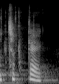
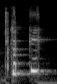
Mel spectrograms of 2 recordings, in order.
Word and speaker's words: cekik: Cekik atau cekek? Cekik. Nah, betul. Orang bilangnya cekek ya dicekek, Guys.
